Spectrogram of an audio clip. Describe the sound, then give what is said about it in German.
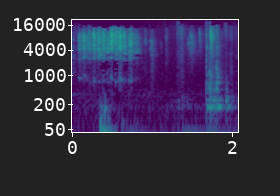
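Dice rolled during a board game, heard as faint rattling and clattering in two short bursts with a quiet gap between them. “Würfel mal.”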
